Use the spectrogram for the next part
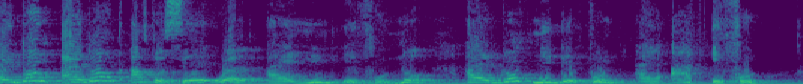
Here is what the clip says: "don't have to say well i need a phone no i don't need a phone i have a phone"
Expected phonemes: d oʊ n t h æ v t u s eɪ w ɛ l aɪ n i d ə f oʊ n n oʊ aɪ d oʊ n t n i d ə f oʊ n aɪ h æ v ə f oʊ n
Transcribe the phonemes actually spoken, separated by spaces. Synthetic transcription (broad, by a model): d oʊ n t h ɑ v t u s eɪ w ɛ l aɪ n i d ə f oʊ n n oʊ aɪ d oʊ n t n i d ə f oʊ n aɪ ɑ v ə f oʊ n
